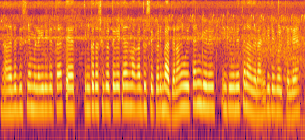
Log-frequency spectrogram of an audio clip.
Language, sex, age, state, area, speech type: Goan Konkani, female, 18-30, Goa, rural, spontaneous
